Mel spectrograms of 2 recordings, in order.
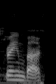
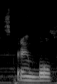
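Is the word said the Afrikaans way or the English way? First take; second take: English; Afrikaans. First: The word is said with an English pronunciation. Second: The word is said with an Afrikaans pronunciation. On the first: "in English" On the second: "in Afrikaans"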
